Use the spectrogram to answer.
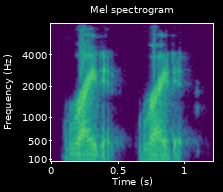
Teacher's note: The T in write changes to a fast D.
